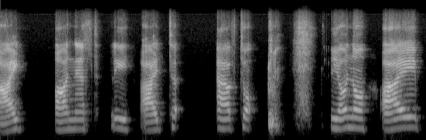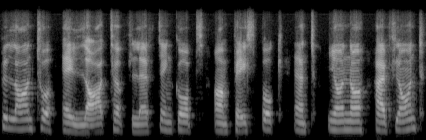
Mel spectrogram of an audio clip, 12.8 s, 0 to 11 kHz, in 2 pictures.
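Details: Dysarthric speech in cerebral palsy in a man of about 29, a powerlifter; doctors had not expected him to walk or talk.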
